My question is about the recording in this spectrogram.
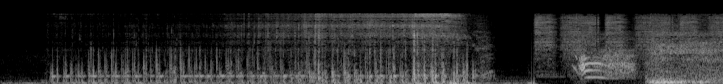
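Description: Bong rip: rapid, continuous bubbling as smoke is drawn through the water for about five seconds, growing slightly louder, then a short pause and a breathy exhale.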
